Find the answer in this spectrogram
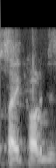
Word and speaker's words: psychology: The word psychology, P is silent.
